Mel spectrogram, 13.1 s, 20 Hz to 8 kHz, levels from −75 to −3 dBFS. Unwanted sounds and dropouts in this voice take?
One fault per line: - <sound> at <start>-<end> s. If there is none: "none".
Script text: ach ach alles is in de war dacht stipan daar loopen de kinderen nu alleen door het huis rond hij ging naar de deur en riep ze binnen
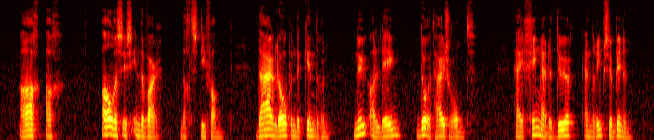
none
